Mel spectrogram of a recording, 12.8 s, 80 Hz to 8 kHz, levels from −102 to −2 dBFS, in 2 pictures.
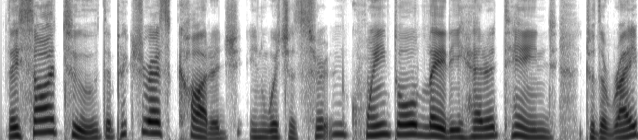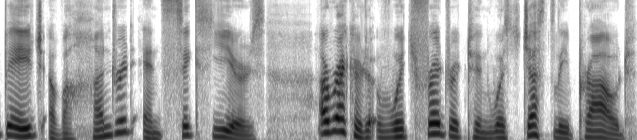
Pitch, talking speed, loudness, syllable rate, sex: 160 Hz, 150 wpm, -17 LUFS, 4.3 syllables/s, male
